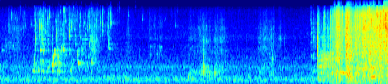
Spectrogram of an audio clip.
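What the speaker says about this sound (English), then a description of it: "so I'm just going to rinse them in cold water" Cold tap water runs over cooked ferns being rinsed at a kitchen sink, starting as light dripping and splashing, then swelling into a loud, steady gush for the final second.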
